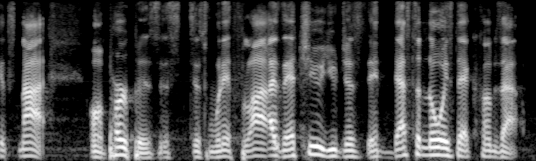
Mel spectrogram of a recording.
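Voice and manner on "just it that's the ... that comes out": normal talking voice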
